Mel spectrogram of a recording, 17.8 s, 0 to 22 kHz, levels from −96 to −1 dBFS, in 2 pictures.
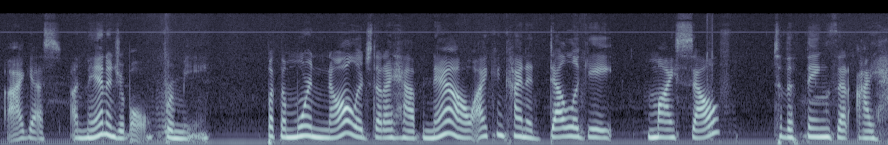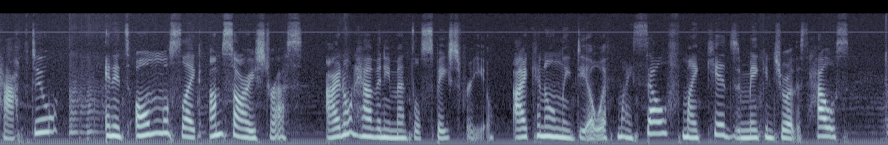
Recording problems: electrical hum; faint; throughout; 50 Hz, 25 dB below the speech

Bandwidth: 14.5 kHz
